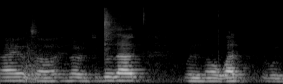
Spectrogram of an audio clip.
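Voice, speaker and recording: A man speaks at a fairly quick pace with fairly even intonation, with audible room echo and noticeable background noise. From Chile. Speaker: pharmacology professor. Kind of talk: lecture. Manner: halting, many fillers.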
